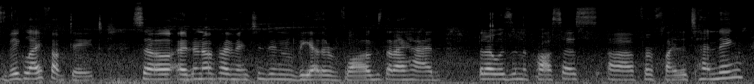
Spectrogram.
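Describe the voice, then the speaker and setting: A woman's voice: fairly high pitch, steady tone, normal speed, creaky, noisy background. A woman in her twenties from Canada chatting in a casual life-update vlog, rambling with lots of fillers, recorded on a phone. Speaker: vlogger. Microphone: phone camera.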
